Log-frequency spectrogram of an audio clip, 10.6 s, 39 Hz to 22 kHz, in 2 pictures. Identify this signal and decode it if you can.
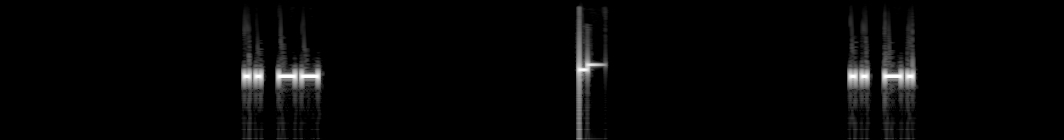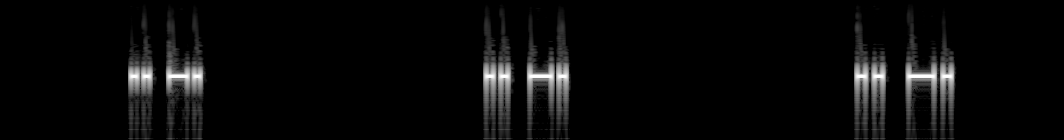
Morse code, heard as a keyed tone, about 37 wpm, 700 Hz. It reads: IM IN IN IN IN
